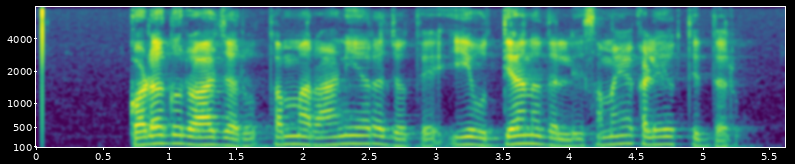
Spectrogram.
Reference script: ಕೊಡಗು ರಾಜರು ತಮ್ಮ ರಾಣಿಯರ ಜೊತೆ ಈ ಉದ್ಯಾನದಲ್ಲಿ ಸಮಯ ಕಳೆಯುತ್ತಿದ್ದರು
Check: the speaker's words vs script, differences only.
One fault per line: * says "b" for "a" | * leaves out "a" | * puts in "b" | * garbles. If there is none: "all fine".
all fine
